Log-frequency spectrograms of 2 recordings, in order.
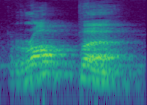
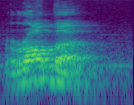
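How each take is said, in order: First: The middle consonant is a sharp, explosive P. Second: The middle consonant sounds like a soft B. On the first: The speaker calls it wrong. "your mind as an English speaker wants to say, Roppe, but we don't" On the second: The speaker calls it right. "we have more of a b b sound"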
